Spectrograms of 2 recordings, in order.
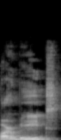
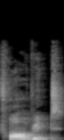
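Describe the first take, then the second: First: The r sound in the first syllable is heard. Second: The r sound in the first syllable is silent.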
